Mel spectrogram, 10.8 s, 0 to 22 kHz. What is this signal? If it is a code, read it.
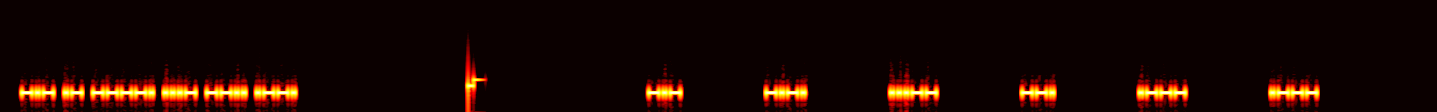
Morse code, heard as a keyed tone, about 44 wpm, spaced as for 19 wpm, 700 Hz. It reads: KA9VZP KC3GJJ
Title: USA Call Signs - 6 Characters - 8x Character Spacing - 45wpm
